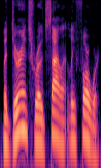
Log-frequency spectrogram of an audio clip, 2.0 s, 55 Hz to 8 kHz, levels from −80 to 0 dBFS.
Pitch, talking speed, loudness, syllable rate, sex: 120 Hz, 150 wpm, -18 LUFS, 5.2 syllables/s, male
